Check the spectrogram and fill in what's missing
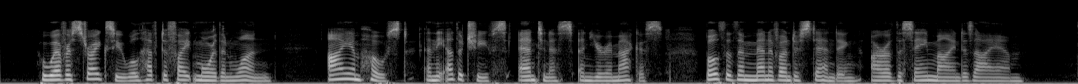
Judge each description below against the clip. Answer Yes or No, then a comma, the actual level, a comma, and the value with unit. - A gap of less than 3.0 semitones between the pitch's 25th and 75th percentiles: No, average, 3.4 semitones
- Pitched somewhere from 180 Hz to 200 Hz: Yes, medium, 185 Hz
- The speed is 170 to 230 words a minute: Yes, average, 190 wpm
